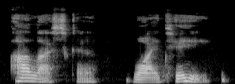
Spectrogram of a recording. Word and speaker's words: Alaska YT: It's not Alaskite, or however the hell he pronounced it, it is Alaska YT.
